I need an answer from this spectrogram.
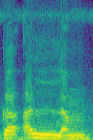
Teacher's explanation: یہاں پر دیکھیں نون ساکن کی آواز نہیں آئے گی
